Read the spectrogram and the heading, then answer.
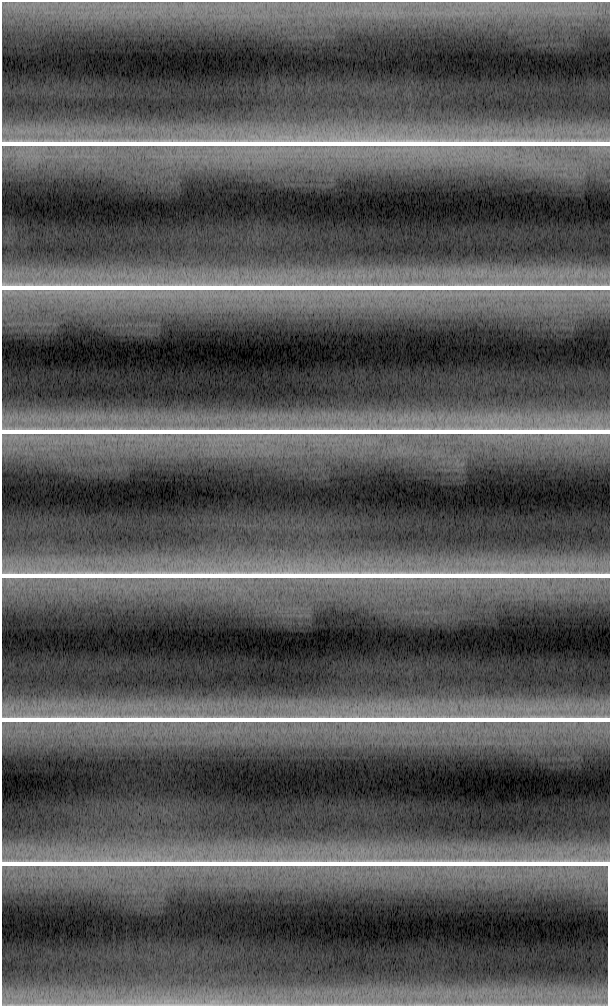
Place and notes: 中山高速公路, Hukou Township - Insects and traffic sound
Insects and traffic sound, Next to the highway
